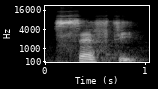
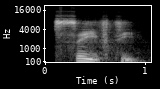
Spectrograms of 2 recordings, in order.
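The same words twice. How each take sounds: First: The vowel stays plain with no y glide. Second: The vowel ends with an added y glide.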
